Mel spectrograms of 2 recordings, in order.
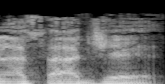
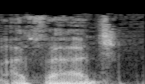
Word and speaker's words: Assange: Julian Assange, I saw him pronounce his name, Assange.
